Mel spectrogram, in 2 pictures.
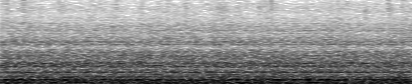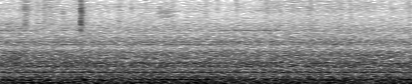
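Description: A train rumbles steadily along the tracks, heard from inside the carriage.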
